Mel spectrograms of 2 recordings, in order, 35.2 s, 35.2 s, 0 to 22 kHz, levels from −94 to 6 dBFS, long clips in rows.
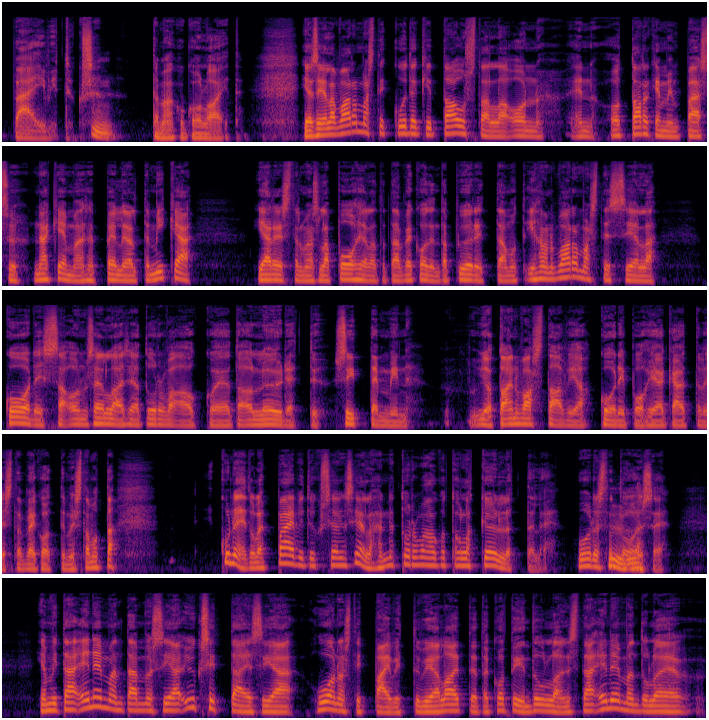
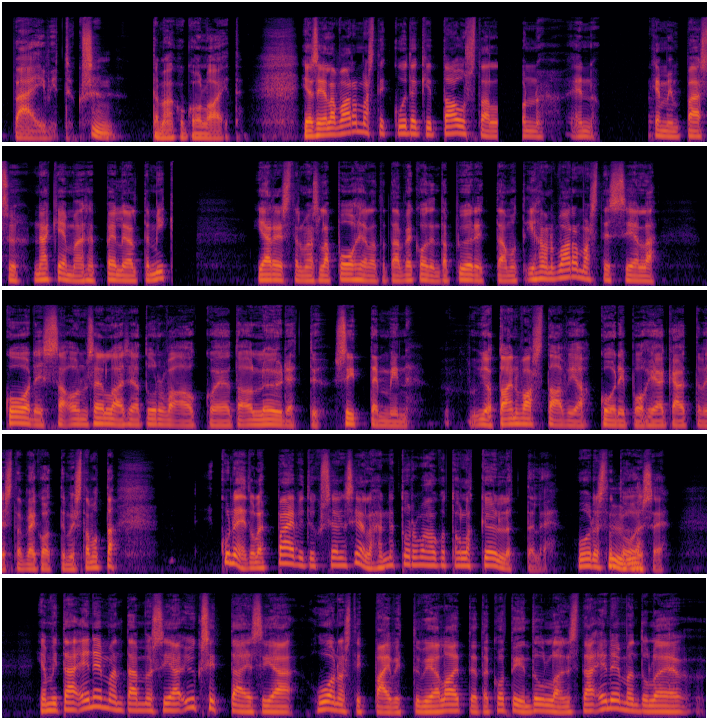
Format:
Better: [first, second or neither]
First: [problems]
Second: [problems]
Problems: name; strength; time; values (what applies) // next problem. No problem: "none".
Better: first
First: none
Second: audio cutting out; at 5 s, at 6 s and at 9 s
